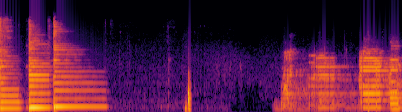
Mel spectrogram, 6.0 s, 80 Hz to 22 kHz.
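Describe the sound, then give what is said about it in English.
Guitar notes plucked in a whole tone shape on the G and B strings: a few ringing single notes, a pause broken by a small click, then more notes ringing out alone. “Play this shape where you go 0, 2, 0, 2 on the G string and then the B string. It should sound like this.”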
